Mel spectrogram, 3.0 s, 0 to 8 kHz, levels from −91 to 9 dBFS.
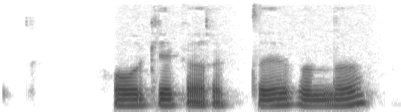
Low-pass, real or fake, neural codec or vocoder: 7.2 kHz; real; none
